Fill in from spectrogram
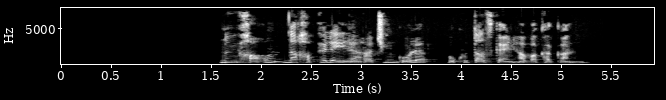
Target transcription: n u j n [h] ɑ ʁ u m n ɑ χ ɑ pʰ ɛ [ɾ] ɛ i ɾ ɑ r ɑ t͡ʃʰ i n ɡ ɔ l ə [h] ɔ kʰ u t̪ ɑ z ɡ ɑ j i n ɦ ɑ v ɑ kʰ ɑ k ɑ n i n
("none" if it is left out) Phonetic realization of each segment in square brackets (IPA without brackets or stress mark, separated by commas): χ, l, h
